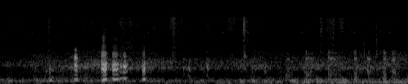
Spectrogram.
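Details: Black Star and Bielefelder hens free-ranging in a movable chicken tractor, settling in for the night; a few short soft clucks cluster near the middle over a steady hum and scattered clicks.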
